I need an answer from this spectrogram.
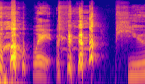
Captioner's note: laughs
